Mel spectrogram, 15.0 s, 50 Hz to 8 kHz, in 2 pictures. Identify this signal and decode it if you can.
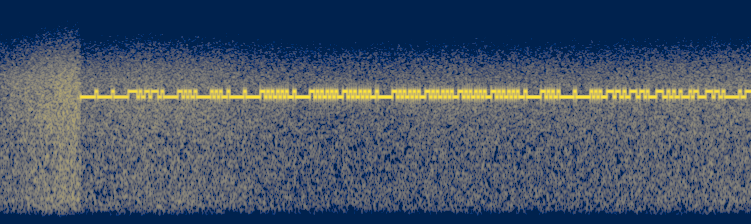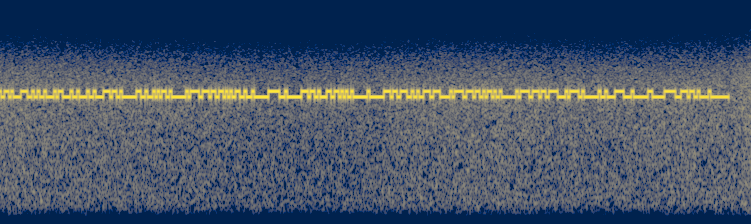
RTTY (45.45 baud, 170 Hz shift), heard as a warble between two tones, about 2200 Hz centre, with radio static. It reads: RYRYRYRYRYRYRYRYRY AGN? AGN? PSE RPT UR NAME DE OE9VT K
